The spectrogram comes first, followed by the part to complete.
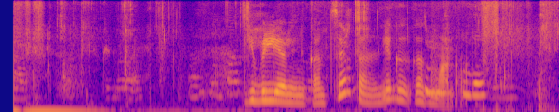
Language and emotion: Russian, neutral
